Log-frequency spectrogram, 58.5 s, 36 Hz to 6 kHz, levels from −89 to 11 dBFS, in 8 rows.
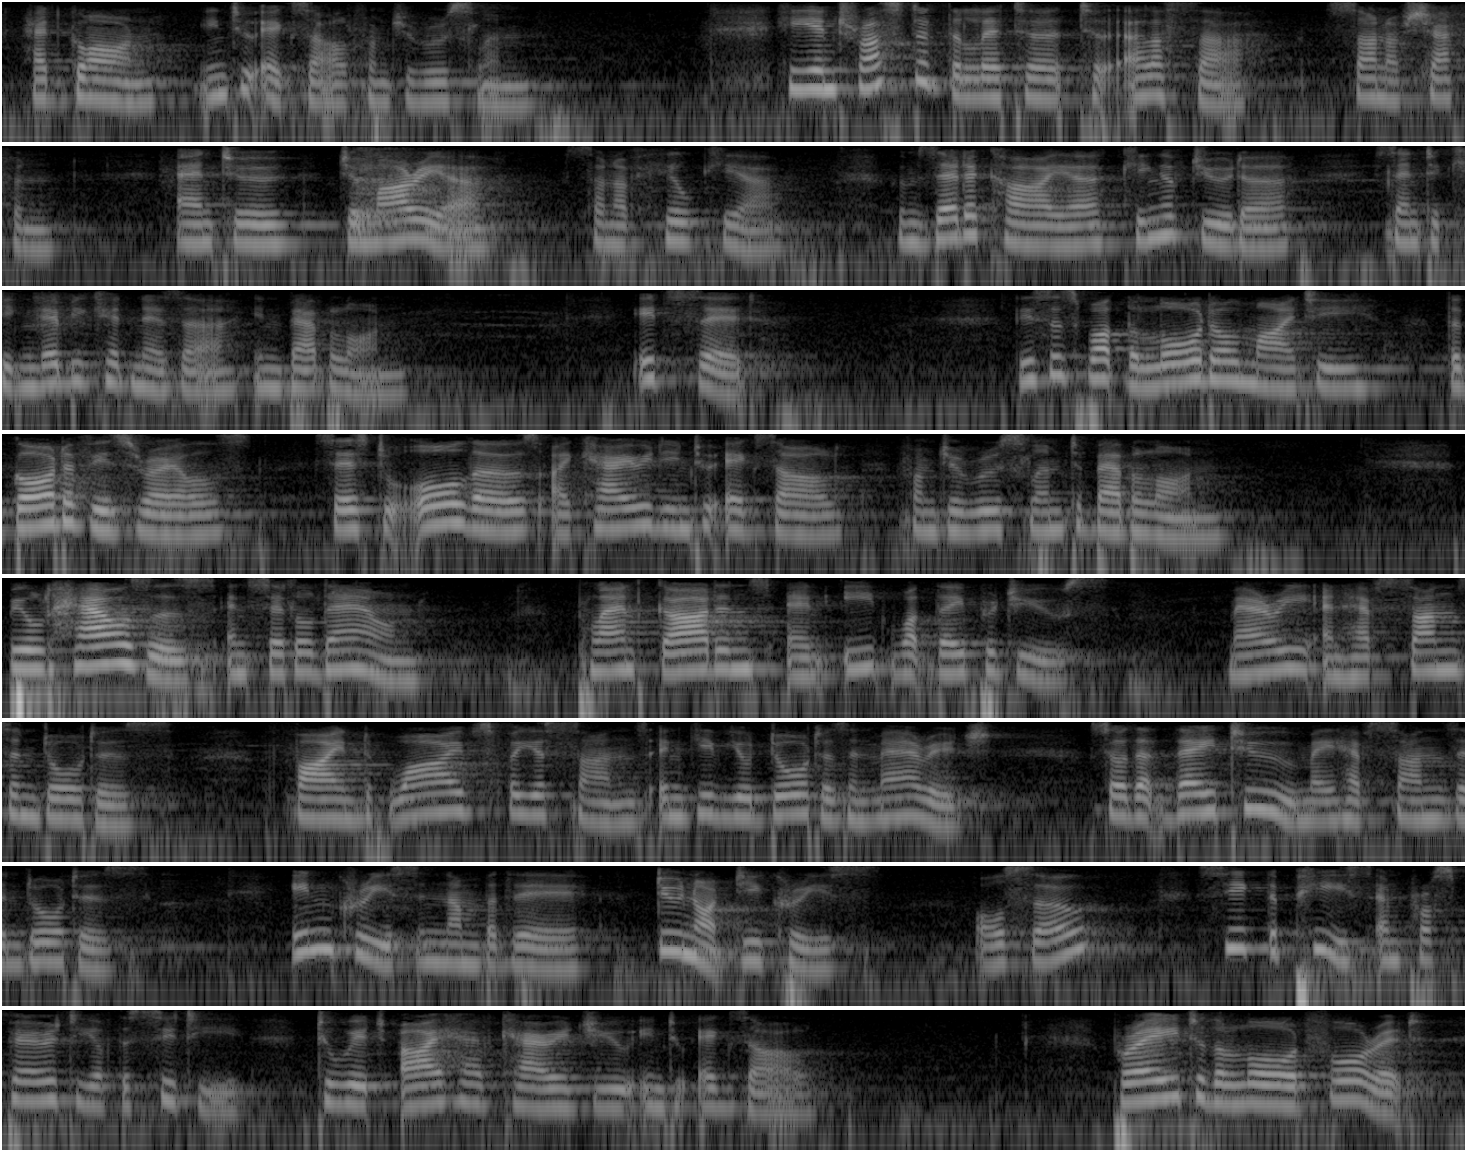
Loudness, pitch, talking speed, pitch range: -37 LUFS, 180 Hz, 125 wpm, 160-200 Hz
